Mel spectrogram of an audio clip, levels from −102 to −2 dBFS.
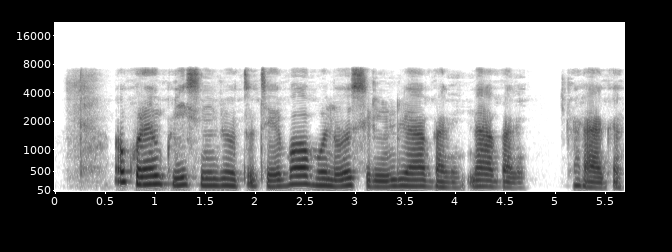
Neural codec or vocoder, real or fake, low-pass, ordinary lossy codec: codec, 44.1 kHz, 7.8 kbps, Pupu-Codec; fake; 7.2 kHz; none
